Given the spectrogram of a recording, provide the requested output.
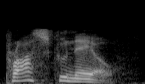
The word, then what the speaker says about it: proskuneo: it's a word that's pronounced proskuneo.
